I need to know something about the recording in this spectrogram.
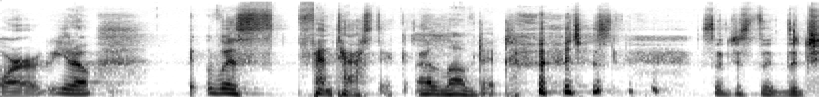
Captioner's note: chuckles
